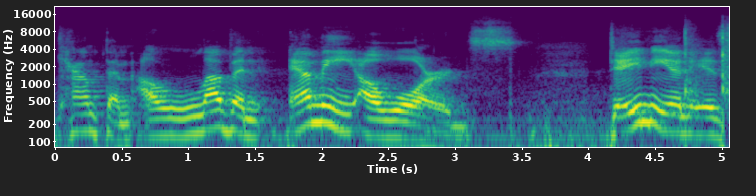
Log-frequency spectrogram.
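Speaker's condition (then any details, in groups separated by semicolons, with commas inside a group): No condition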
